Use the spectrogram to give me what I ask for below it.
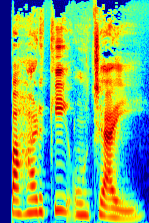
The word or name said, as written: ऊंचाई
